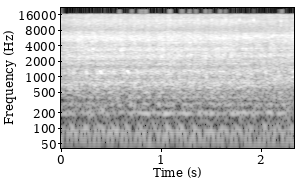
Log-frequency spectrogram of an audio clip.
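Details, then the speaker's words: GM LS4 V8 idling after a new Dayco 6PK2900 serpentine belt was fitted; the old belt squeaked a little: smooth, steady idle rumble with no squeal or chirp. The belt drive is now quiet. "Sounds good so far. And there it is. Absolutely no noise coming from this belt, which is good. It was squeaking a little bit."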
